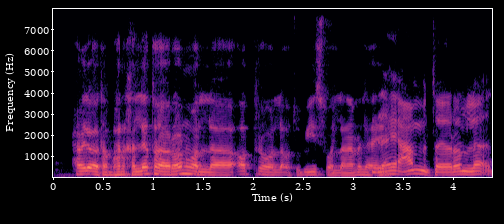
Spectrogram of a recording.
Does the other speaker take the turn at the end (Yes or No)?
Yes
